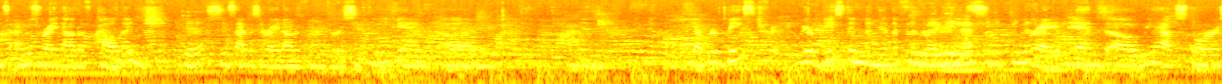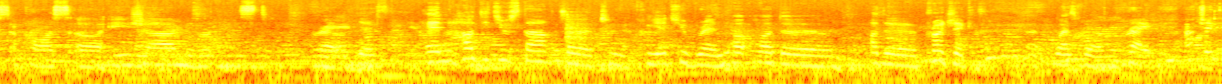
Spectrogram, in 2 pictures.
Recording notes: During the last edition of Playtime New York in February we recorded a podcast. Unfortunately, there was a significant amount of background noise in the room that affected the clarity of the audio. We sincerely apologies for the poor quality of the record.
